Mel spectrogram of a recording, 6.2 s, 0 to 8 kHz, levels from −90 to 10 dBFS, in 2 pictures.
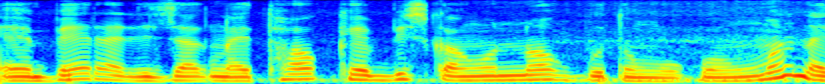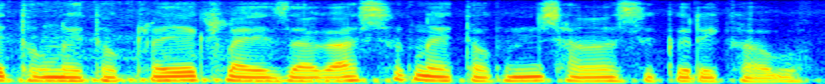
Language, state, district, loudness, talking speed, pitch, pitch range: Kokborok, Tripura, West Tripura, -15 LUFS, 195 wpm, 135 Hz, 130-150 Hz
